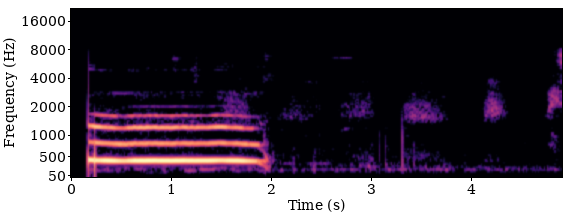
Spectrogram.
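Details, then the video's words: Lurcher howling indoors for his greyhound companion after she is taken out for a walk without him; one long steady tonal howl of nearly two seconds with rich harmonics, then a woman speaking softly. "Moss Howling for Lucy"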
